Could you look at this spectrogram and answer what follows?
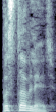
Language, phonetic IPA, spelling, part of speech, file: Russian, [pəstɐˈvlʲætʲ], поставлять, verb, Ru-поставлять.ogg
- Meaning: to supply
